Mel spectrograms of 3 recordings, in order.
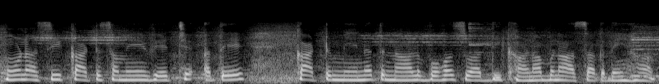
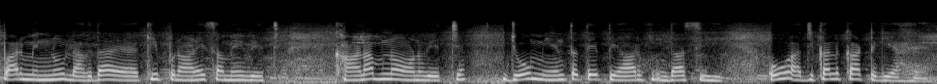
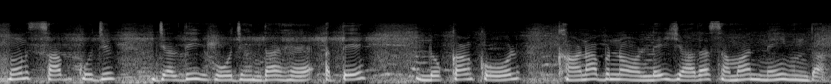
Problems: constant background noise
